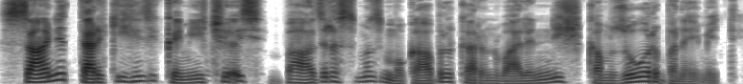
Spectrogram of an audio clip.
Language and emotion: Kashmiri, sad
